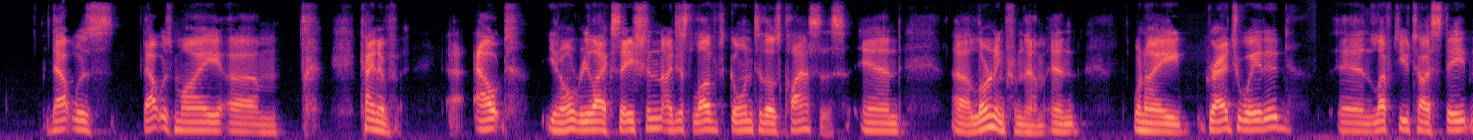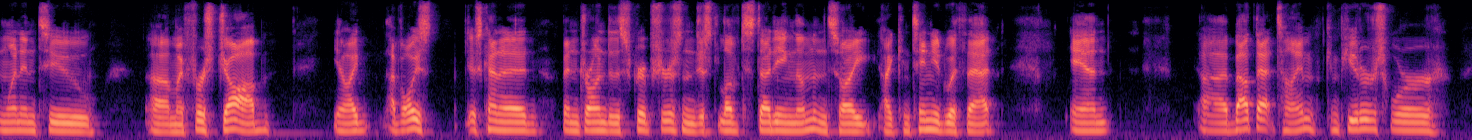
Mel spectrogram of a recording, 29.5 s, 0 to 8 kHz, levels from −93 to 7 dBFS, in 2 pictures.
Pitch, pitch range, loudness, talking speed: 135 Hz, 125-145 Hz, -19 LUFS, 145 wpm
